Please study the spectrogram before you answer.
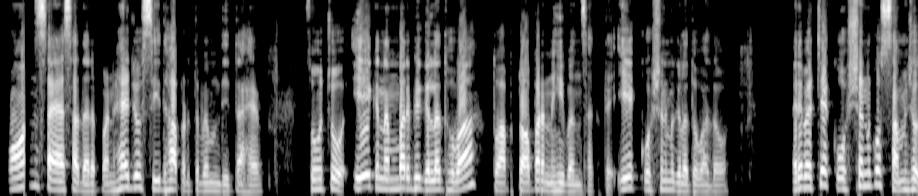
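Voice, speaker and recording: A man's voice: a little high, a little mellow, dry recording, studio quality. A man teaching a live online class, coaxing his pupils like dear children and repeating phrases for emphasis.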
